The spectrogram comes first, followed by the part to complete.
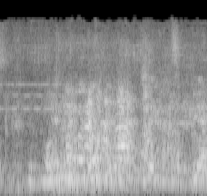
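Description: Several people talking at once, starting about half a second in.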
